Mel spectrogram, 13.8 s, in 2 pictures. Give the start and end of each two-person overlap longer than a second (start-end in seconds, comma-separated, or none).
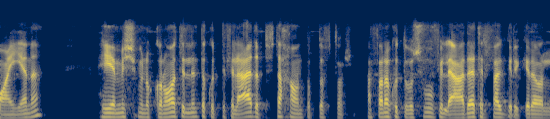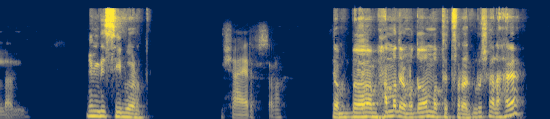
none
